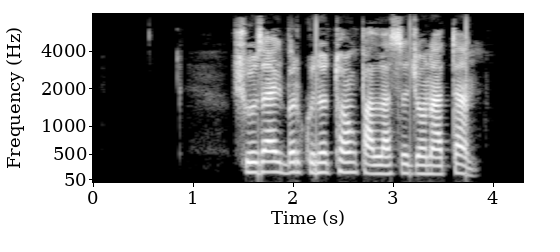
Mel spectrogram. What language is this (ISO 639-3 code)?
uzb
